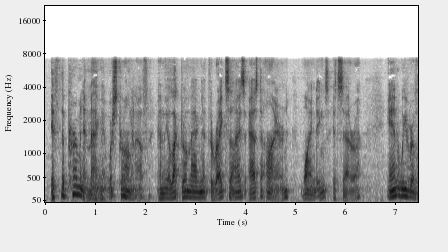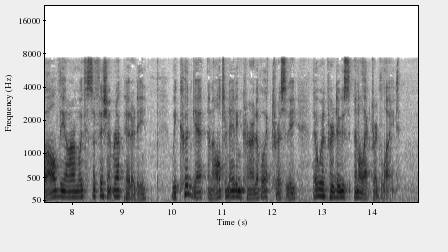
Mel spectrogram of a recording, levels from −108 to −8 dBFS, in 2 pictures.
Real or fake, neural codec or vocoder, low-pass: fake; codec, 16 kHz in and 24 kHz out, 2.2 kbps, FireRedTTS-2 codec; 7.2 kHz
